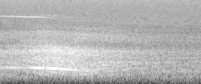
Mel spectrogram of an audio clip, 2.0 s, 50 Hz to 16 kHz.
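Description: FMS 70mm Viper Jet's electric ducted fan, a 1900kv fan unit, flying past: a rush with a whine that swells to a peak about half a second in and drops in pitch as the jet goes by, then fades.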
